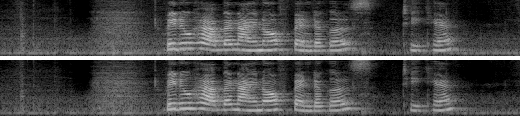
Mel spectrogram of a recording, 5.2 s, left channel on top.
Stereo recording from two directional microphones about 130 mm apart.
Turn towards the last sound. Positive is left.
turn(degrees=-30)  # may be behind; listen again after turning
